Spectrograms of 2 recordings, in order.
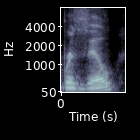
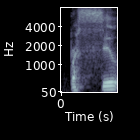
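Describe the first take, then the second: First: The middle consonant is a buzzing Z sound. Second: The middle consonant is a hissing S sound. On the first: The speaker calls it wrong. "and not Brazil" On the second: The speaker calls it right. "you have to say Brazil ... There's no Z in it"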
